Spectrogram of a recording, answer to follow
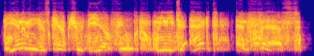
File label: pilot capture ground enemy, english; War Thunder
